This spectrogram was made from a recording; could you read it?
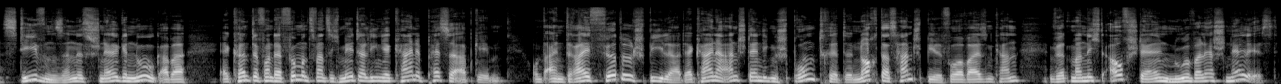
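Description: A man's voice: fairly high pitch, expressive, normal speed, hardly any pauses, darkish tone, no room sound, clean studio sound. A man voicing a huge, distraught young rugby player in an audiobook, talking with urgent, earnest emphasis. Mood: agitated, earnest.

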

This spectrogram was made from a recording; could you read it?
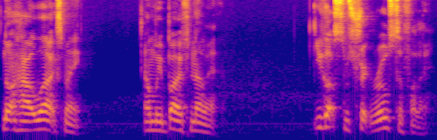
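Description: Man acting a husky, wry time-travelling hero. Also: a little high, lively intonation, a little fast, mellow. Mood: stern, defiant. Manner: wry, chatty, bantering. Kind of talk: fan audio drama acting.

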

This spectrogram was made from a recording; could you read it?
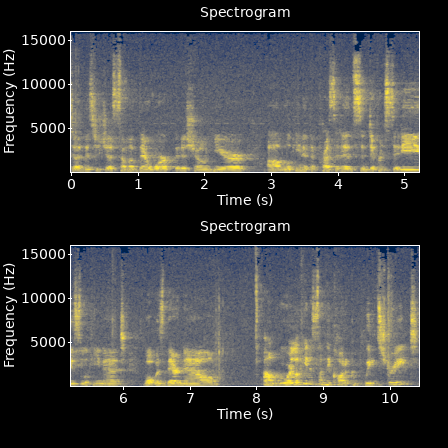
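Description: A middle-aged woman gives a conference keynote from a podium, walking through her points with lots of ums and uhs. Her voice sits a little low and is picked up from far back in a large, echoey hall. A faint hum of the room lies underneath. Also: a little mellow. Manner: explanatory, frequent ums and uhs. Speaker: keynote speaker. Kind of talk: conference presentation. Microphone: podium mic, recorded from the audience. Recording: roomy hall audio from far off.

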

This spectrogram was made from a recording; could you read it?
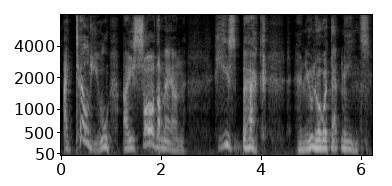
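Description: Brief: actor as a rattled 1940s radio husband, bright, slightly husky, slow but jumpy. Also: male voice, on the high side, very animated, exaggerated voice. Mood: anxious. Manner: anxious, stammering. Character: nervous guilty husband, on edge.

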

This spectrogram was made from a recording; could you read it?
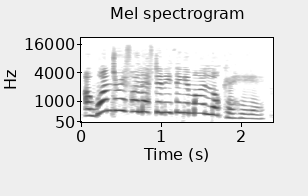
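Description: A woman's voice: very high-pitched, wildly swooping pitch, fast talker, sharp tone, no room sound, exaggerated voice. A woman playing a cheeky, irrepressible young hero pilot in a video game, chirpy and bantering in a Cockney accent.

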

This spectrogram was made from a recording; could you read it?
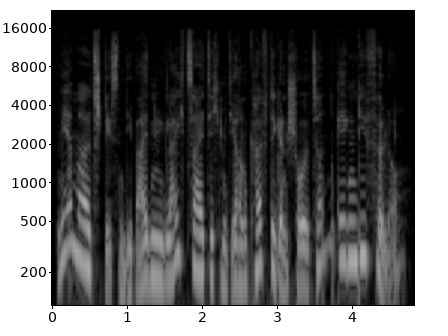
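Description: A woman's voice: on the low side, big pitch swings, normal speed, gravelly, mellow, no echo, clean studio sound. A woman narrating a crime audiobook as a scripted reading.

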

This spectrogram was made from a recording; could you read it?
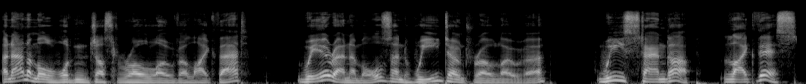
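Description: A man's voice: on the low side, sing-song, a little slow, dry recording. A big simple-minded bear from a storybook, played by a male narrator. He is earnest and plodding in how he explains himself, in a dry, close recording. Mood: earnest, proud. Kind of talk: storybook character voice.

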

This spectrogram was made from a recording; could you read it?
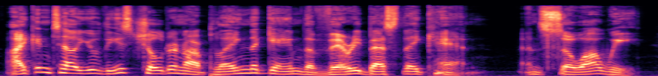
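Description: A man's voice: fairly high pitch, normal speed, a bit bright, dry recording, studio quality, lightly acted. A man voicing a cocky, grandstanding male supervillain in a storybook reading, giving smug, showy speeches.

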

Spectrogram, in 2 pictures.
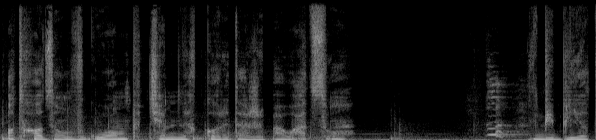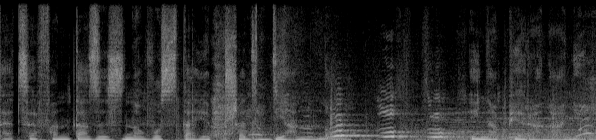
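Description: A woman's voice: fairly low pitch, fairly even intonation, measured pace, long pauses. A woman narrator reading the scripted stage directions of a radio drama. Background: music.

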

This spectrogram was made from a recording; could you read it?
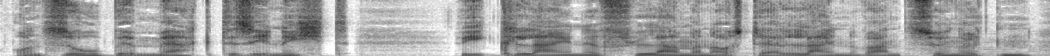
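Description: A man's voice: sits low, animated, takes it slowly, breathy edge, no room sound, full character voice. A man narrating a horror audio drama as a grave, suspenseful storyteller. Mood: ominous. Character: ominous male storyteller of a horror tale. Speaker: third-person narrator. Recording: loud dramatic music behind.

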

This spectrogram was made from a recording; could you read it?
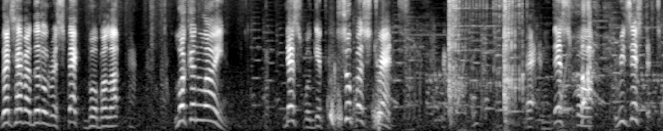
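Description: A man's voice: very high voice, expressive, takes it slowly, long pauses, full character voice. A man playing a grumpy, jokey old magical creature in a cartoon, talking in wisecracking slang over music. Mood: cocky, wisecracking. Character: grumpy, jokey male magical shape-shifting creature, getting on in years. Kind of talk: animated comic sidekick acting. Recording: loud soundtrack music.

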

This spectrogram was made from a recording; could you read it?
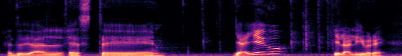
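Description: A man's voice: mid-range voice, huge pitch swings, slow pace, slight background noise. A Mexican man streaming a game, rambling casually and playfully in slang as he tells stories and comments on play. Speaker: gaming streamer. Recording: music behind the voice. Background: video game music.

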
